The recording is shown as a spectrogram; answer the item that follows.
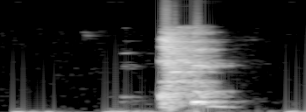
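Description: A man gives one short cough, about a second and a quarter in.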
